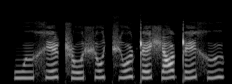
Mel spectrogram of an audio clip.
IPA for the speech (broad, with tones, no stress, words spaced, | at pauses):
wɯ˨˦xe˧˥˧ʈ͡ʂo˨˦ ʃo˧˥˧t͡ɕo˧˥˧ ʈɛ˧˥˧ʃɑ˧˥˧ ʈe˧˥˧xɯ˧˥˧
